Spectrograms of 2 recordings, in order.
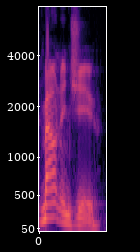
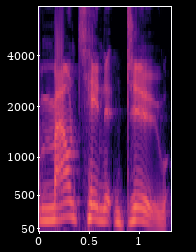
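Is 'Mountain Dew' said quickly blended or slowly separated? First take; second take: quickly blended; slowly separated. First: The words are said quickly and run together. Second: The words are said slowly and kept separate. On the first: "I say things quickly" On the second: "I don't speak slowly like a moron"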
